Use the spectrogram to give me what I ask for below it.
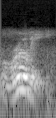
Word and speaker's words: RWBY: So, let's dig into the long-anticipated RWBY. Yes, I checked, that's how it's pronounced.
